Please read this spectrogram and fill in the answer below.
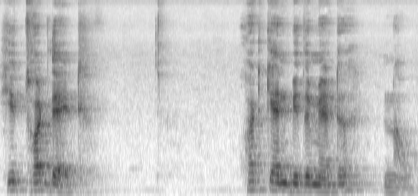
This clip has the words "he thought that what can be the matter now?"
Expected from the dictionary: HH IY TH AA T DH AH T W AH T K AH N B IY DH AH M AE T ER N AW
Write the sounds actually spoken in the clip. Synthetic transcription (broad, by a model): HH IY T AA T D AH T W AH T K AH N B IY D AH M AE T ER N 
